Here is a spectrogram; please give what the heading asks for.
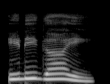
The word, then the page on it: ಈಡುಗಾಯಿ: Kannada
